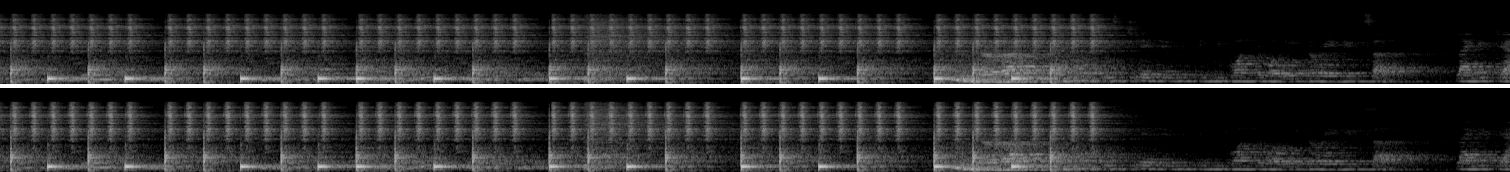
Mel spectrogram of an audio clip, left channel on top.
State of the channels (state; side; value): normal; both; correlation 0.85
